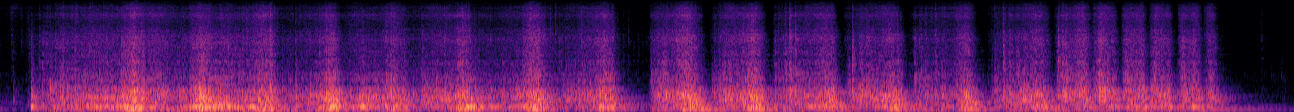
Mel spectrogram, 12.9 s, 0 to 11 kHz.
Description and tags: scraping plastic cup on metal02
Contact mic on a large metal storage box. Rubbing a plastic cup upside down on the surface.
